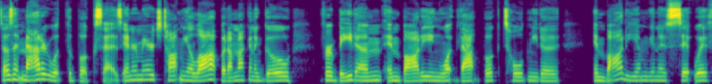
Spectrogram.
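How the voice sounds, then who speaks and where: A woman's fairly low-pitched voice at a moderate pace, dry and close with no echo, on a very clean recording with a silent background. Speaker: confidence coach. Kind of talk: casual chat. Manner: loud; animated.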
